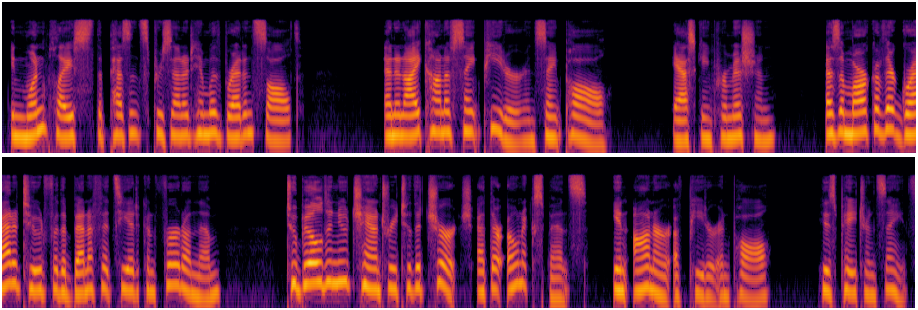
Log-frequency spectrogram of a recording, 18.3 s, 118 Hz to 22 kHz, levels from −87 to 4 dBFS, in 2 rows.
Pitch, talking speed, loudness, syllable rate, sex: 215 Hz, 185 wpm, -21 LUFS, 5.4 syllables/s, female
